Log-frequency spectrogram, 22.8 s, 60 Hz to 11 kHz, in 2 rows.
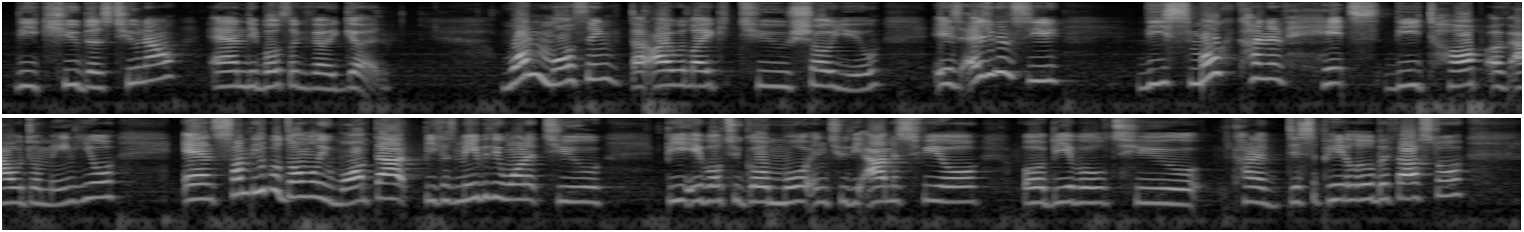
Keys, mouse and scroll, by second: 2.7 click, 4.9-6.0 right drag, 6.0-13.0 middle drag, 13.0 click, 16.5-17.7 drag, 17.7-22.7 middle drag.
